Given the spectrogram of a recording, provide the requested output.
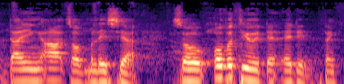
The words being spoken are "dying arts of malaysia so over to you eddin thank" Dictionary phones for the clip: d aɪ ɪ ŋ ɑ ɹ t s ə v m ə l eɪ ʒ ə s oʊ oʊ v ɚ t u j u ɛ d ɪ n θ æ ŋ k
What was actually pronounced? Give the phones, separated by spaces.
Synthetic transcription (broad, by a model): d aɪ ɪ ŋ ɑ t s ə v m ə l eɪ s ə s oʊ oʊ v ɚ t u j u ɛ d ɪ n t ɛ ŋ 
